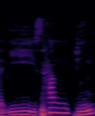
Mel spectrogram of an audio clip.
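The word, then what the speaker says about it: 이상빈: to his work because my name is pronounced in Korea Yi Sang-bin, and uh, and the poet's name is Yi Sang in pronounced in Korean. So we sharing two same characters, so it's pronounced really similarly.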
